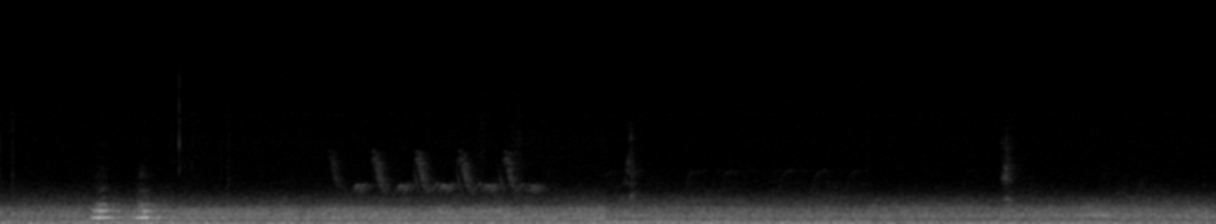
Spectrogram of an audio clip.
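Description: Two short animal calls about half a second apart, about a second in, over steady background noise.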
